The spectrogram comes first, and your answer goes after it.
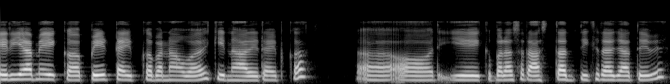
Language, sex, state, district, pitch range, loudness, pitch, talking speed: Hindi, female, Punjab, Fazilka, 200-225 Hz, -15 LUFS, 205 Hz, 215 wpm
